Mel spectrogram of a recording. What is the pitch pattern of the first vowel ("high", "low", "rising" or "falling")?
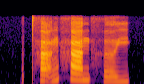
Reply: rising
